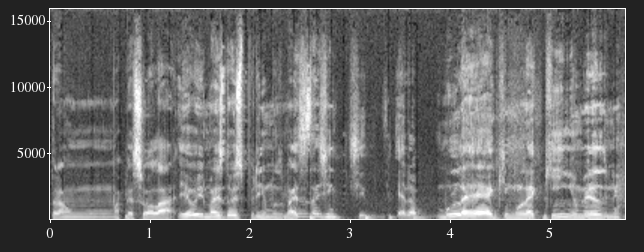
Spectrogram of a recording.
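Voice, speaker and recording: A man talks at a fairly slow pace with a dark, mellow tone. His fairly high pitch moves with lively intonation. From interior of São Paulo state, Brazil. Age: 40s. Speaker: barbershop owner. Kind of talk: podcast interview. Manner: halting, many false starts.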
